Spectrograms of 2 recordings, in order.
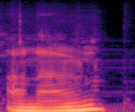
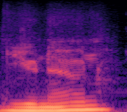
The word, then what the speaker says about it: Unown: Mikey, there is a Pokemon language using the Pokemon unknown or unown or unknown, depending on how you want to pronounce it, but the actual text is in game I don't think has a translation.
